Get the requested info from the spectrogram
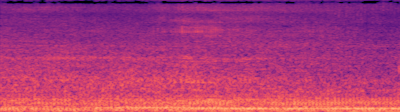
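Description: Street traffic: motorbike and car engines running on the road, with a steady low engine hum that grows louder from about a second and a half in.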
